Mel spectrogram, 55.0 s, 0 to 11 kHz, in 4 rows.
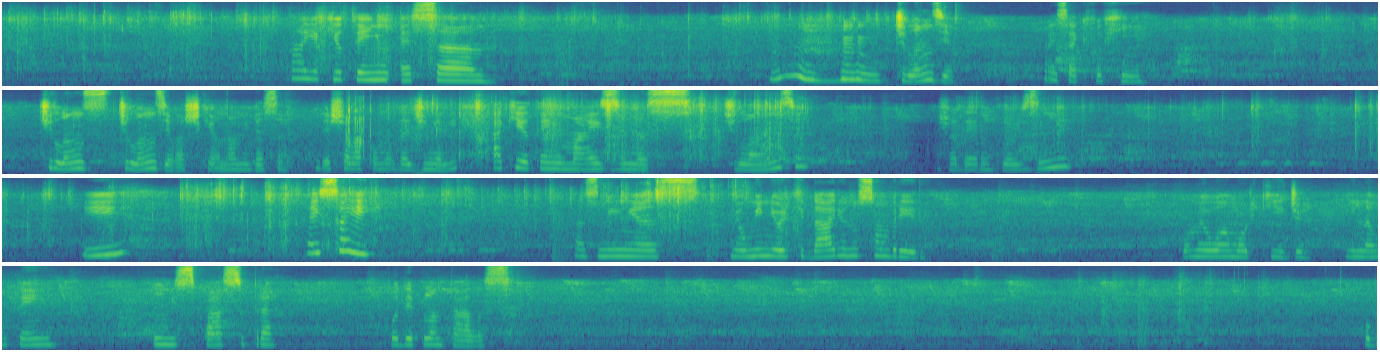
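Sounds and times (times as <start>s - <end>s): faint footsteps: 0.0s - 10.0s, 10.8s - 14.1s, 16.8s - 39.4s, 46.4s - 54.8s.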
